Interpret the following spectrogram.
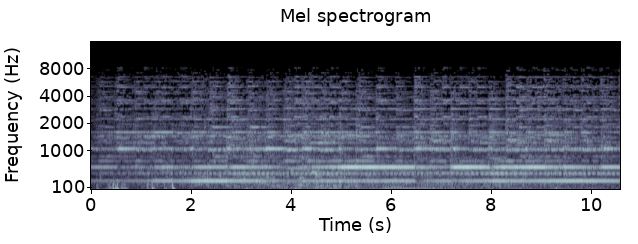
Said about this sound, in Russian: Бориса Годунова будет ставить с колоколами Святогорского монастыря.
